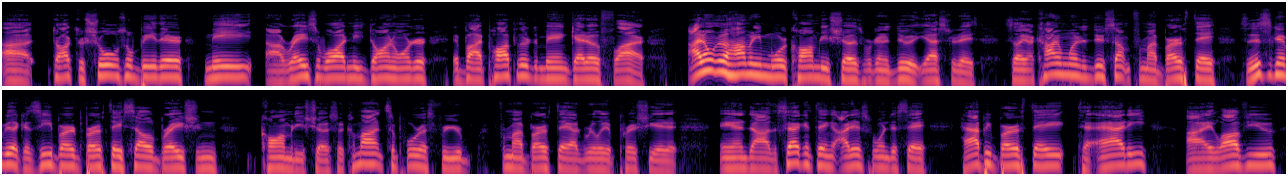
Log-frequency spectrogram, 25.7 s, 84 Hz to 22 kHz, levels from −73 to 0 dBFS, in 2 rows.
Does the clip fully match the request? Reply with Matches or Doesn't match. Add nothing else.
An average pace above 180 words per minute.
Matches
